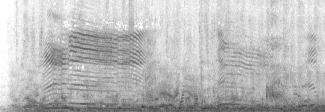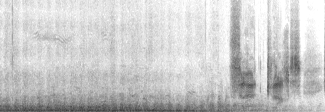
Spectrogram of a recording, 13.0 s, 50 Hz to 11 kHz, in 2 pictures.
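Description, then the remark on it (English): A train rolls steadily along the rails with a dense rumble and rhythmic clatter, high wailing tones rising over it early on before the noise fades out near the end. “There's a train in 20 minutes.”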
